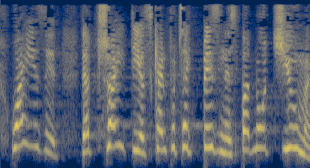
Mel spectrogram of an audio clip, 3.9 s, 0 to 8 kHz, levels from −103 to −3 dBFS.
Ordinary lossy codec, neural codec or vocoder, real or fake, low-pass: MP3, 32 kbps; none; real; 7.2 kHz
